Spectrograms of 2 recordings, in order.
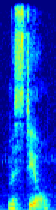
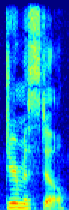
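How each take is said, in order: First: Whispered Miss Steele. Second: Said in the usual way. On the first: A narrator's reading. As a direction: breathe Miss Steele softly. Repeats name in a whisper.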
